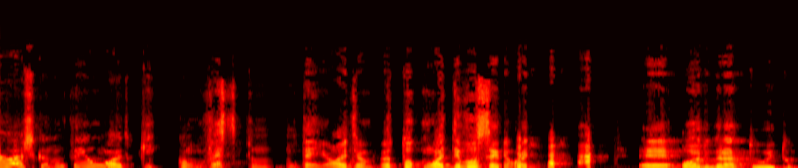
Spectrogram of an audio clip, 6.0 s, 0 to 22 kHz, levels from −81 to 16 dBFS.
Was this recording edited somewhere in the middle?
yes; 1 cut; at 3.8 s

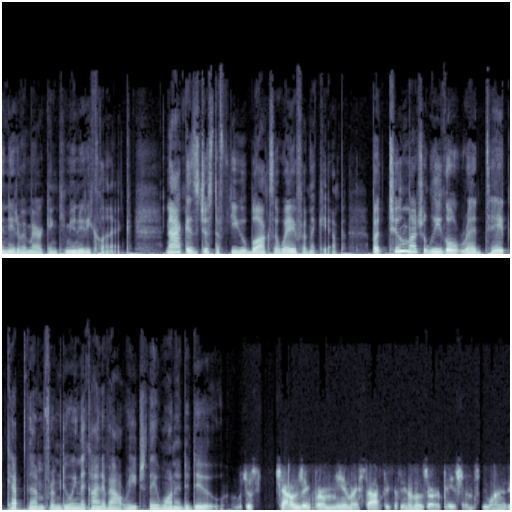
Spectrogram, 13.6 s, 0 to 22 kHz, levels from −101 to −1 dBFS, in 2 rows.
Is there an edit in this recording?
no; 0 cuts

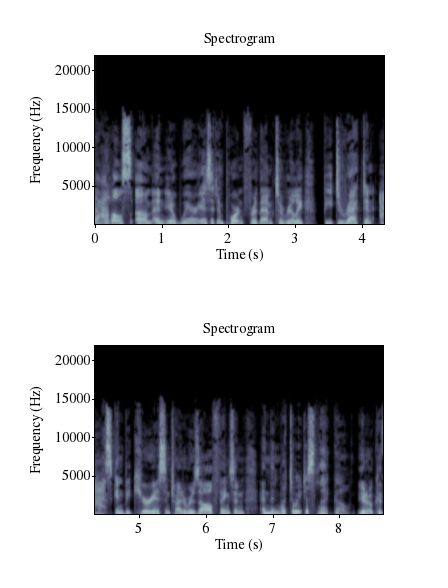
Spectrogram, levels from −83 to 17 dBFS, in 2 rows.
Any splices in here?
no; 0 cuts

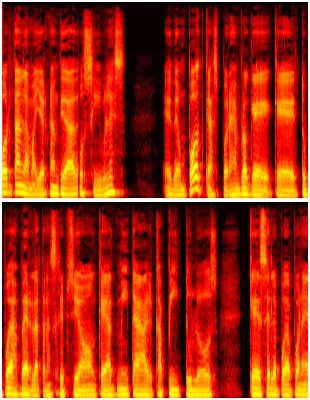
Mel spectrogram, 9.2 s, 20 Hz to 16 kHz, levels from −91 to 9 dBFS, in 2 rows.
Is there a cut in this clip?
yes; 1 cut; at 1.1 s

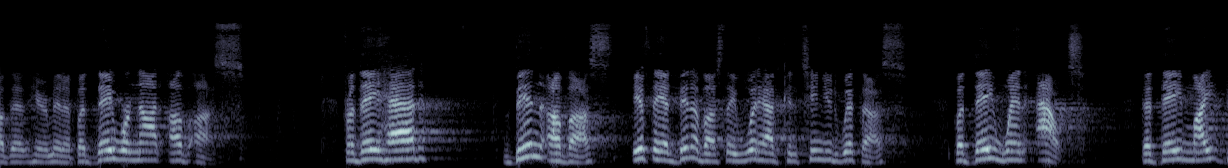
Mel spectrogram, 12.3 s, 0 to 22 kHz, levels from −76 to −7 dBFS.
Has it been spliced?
no; 0 cuts

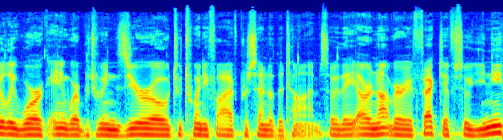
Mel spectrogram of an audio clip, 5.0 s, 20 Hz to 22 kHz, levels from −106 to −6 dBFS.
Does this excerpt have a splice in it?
no; 0 cuts

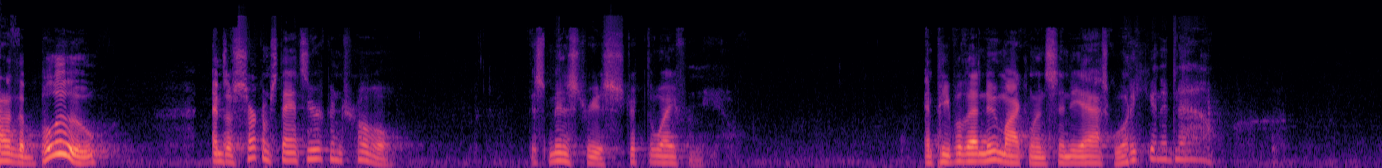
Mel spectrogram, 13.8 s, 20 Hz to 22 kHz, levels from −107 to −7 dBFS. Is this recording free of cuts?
no; 3 cuts; at 2.2 s, 3.1 s, 11.7 s

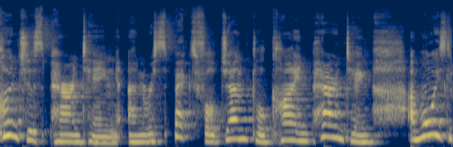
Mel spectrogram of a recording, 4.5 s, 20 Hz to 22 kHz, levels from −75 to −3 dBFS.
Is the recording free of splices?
yes; 0 cuts

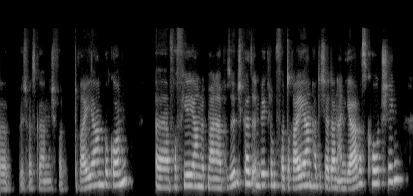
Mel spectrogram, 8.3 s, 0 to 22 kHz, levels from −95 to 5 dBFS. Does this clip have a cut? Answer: no; 0 cuts

